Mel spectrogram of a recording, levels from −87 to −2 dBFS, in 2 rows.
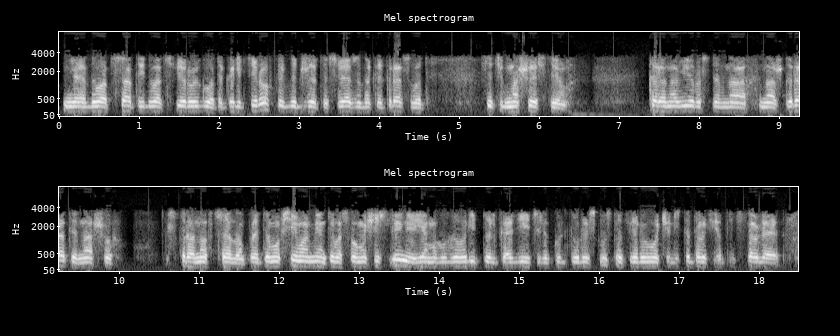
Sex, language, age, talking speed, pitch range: male, Russian, 70-89, 130 wpm, 125-135 Hz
